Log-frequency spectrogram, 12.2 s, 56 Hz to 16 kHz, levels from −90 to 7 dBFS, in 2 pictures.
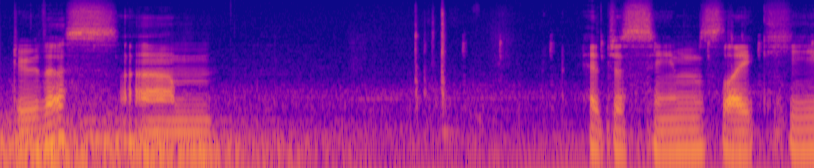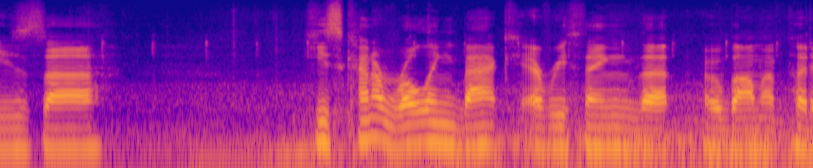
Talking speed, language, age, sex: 90 wpm, English, 30-49, male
